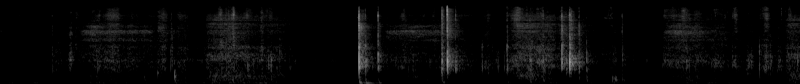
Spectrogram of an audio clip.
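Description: Handling noise from a small plastic DJI Mini 4K drone as it is turned over and unfolded in the hands: rustling scrapes of plastic, and two sharp plastic clicks about three and a half and four and a half seconds in.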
